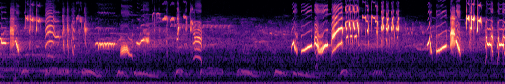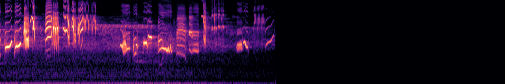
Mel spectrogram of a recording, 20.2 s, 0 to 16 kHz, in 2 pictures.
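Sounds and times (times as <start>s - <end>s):
common blackbird singing warbled notes and high twitters: 0.0s - 15.6s.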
